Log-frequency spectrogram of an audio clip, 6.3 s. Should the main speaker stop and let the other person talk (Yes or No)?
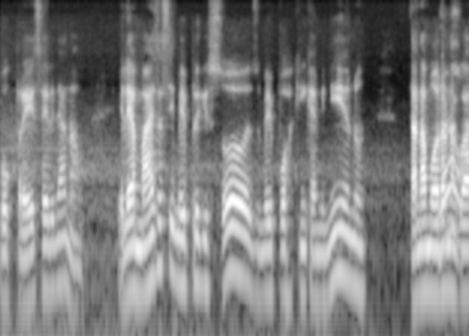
No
